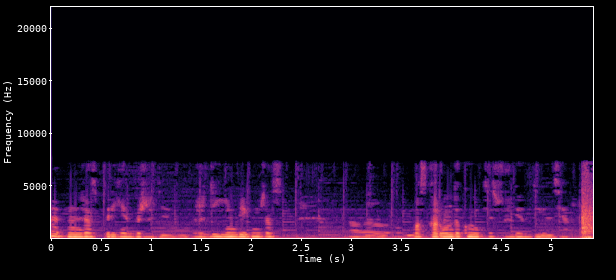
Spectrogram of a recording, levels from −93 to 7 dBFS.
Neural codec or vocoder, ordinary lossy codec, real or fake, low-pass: none; none; real; 7.2 kHz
